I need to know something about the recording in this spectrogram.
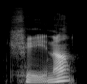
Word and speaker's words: cena: Then we have C when it's followed by E or I. And in this case, it's pronounced like CH in English. So like, for example, church.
